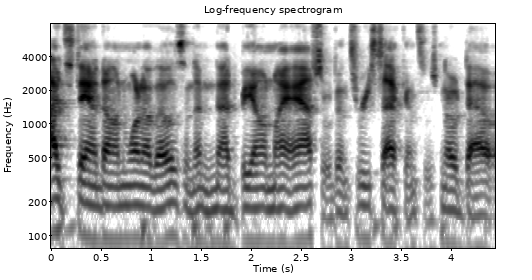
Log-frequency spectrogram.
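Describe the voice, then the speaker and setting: With a western Pennsylvania accent, a man speaks at a moderate pace, very deep and low in pitch, in a flat monotone. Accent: western Pennsylvania American. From western Pennsylvania, between Erie and Pittsburgh. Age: 60s. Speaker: gaming streamer. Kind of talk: casual gameplay commentary. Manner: casual, relaxed.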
